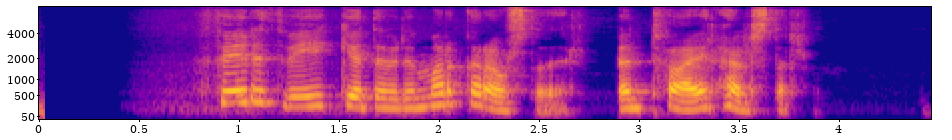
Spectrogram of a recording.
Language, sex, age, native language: Icelandic, female, 40-49, Icelandic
